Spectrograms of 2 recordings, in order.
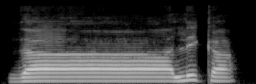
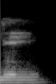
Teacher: লামের নিচে জের এসেছে, যেটি হলো হারাকাত, হারাকাতের পড়াকে তাড়াতাড়ি পড়তে হয়, টান দেওয়া নিষেধ।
